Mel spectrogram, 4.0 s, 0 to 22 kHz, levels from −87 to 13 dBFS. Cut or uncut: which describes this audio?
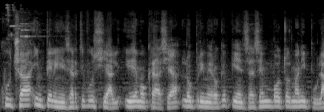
uncut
